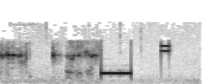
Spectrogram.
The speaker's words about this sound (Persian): فکر میکنم بازم تماس تلفنی داریم.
